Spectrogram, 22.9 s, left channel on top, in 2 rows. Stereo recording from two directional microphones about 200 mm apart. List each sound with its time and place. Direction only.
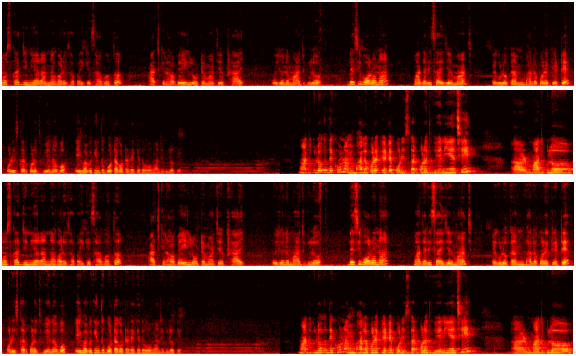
0.1 s a woman's voice: 15° left (ahead or behind)
17.4 s a woman's voice: 50° left (ahead or behind)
